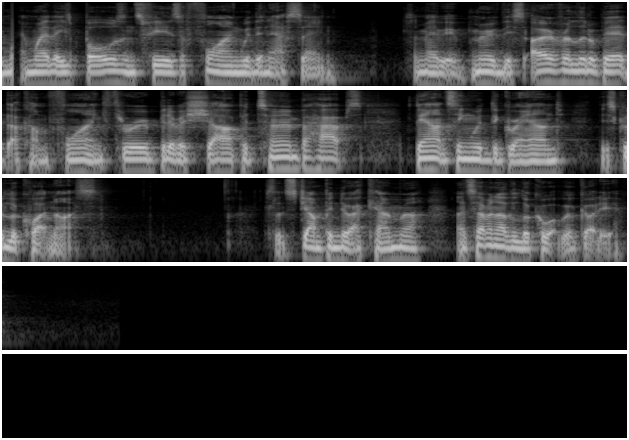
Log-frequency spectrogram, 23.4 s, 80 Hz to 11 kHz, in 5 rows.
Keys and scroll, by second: 0.0 r, 6.3 e.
